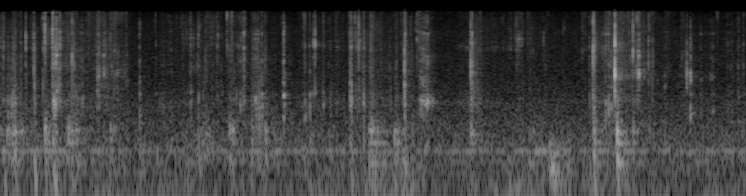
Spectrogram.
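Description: A steel utility blade shaves the edge of a hand-held, solid white translucent rectangular soap bar. It makes a quiet series of dry, crisp scraping and crackling strokes that are mostly high and bright. Sharp crinkly ticks stand out, with the loudest cuts near the end.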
